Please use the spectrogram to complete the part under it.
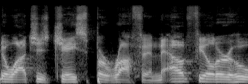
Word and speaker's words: Bohrofen: It's not Borofin. I think it's Barofin. – Barofin. B-O-H-R-O-F-E-N for those who are not following along.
